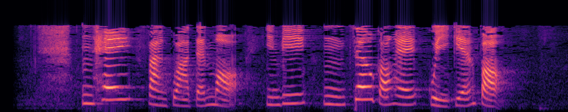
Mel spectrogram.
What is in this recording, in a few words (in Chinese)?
客語 你是南瓜燈嗎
